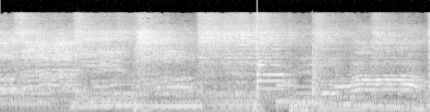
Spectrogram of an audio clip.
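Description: Live amplified gospel music: a voice singing over a band with a sustained bass line and drum hits, played loud.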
